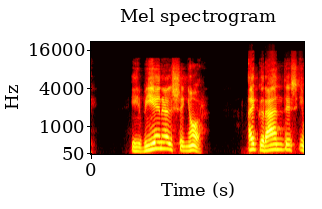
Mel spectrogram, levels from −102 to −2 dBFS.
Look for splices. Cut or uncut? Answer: cut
